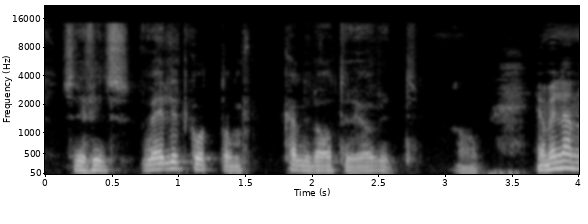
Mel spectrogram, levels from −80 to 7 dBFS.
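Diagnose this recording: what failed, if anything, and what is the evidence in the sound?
The failure is at the codec stage, where separately encoded pieces were joined. At 1.53 s, just after "väldigt gott om", the speech drops into a silence of about 16 ms and then resumes exactly where it stopped. The edges are smeared by the codec. This is a gap at a join of encoded pieces. Each piece kept its encoder start-up delay and padded final frame, and the untrimmed padding plays as dead air. The spacing fits pieces about 2 s long.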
